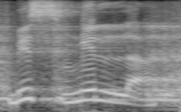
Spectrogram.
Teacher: Kalau bismillah itu lafzul jalalahnya itu tarqiq, tipis, karena diawali oleh kasroh.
